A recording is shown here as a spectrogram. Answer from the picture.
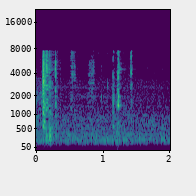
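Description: Scissors cutting through paper: one snip near the start, then a quick run of about three short snips about a second in.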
